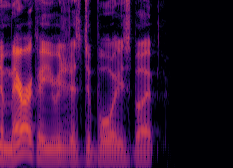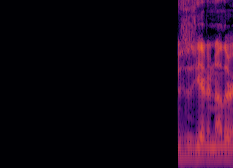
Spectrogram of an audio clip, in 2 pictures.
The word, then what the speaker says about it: Du Bois: Like, in America, you read it as Du Bois, but this is yet another instance where you guys are yelling at me for me being right and you being wrong. I mean, gave up the French pronunciation to emphasize his blackness.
